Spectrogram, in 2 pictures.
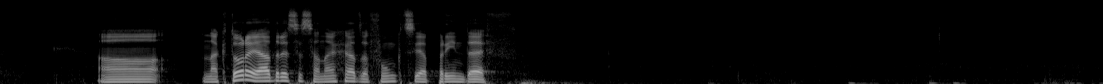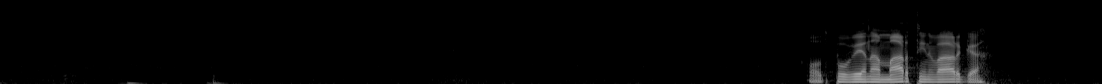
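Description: A man speaks calmly into a close microphone, with pauses.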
